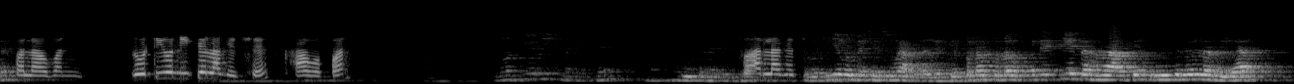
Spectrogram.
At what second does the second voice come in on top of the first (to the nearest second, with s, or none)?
none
